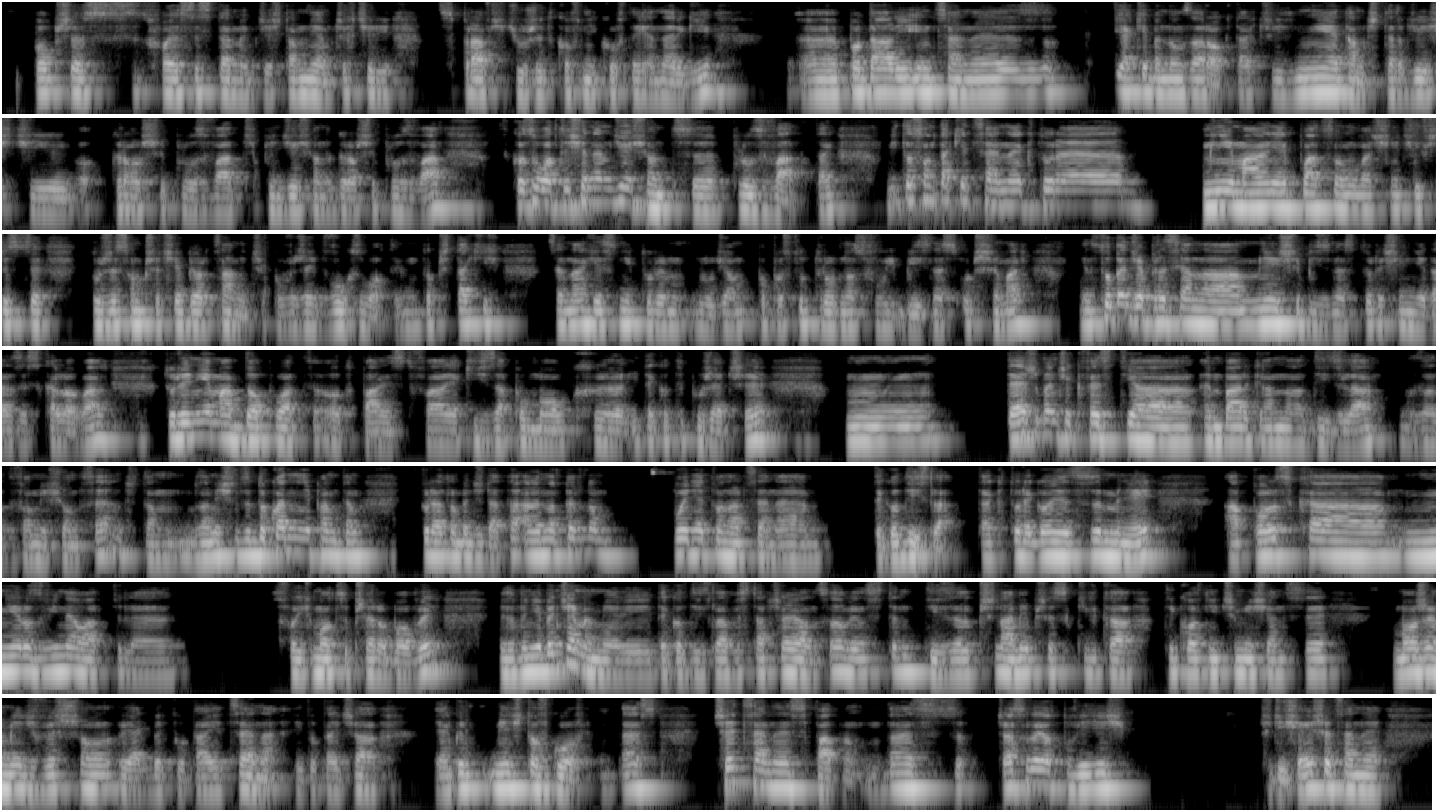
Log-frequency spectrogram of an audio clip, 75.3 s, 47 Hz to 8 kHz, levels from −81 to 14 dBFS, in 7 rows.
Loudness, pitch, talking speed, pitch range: -21 LUFS, 120 Hz, 140 wpm, 115-130 Hz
